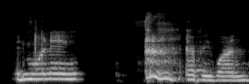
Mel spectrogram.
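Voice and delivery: raspy, hoarse. Invited to accept an award on behalf of the team, greeting everyone, hoarse. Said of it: "I'm sorry for the hoarse voice".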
